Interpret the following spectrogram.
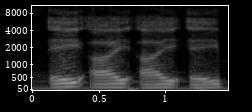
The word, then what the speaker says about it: AIIA: Welcome back to the Artificial Intelligence Institute Africa, AIIA, pronounced Aiia, Ubuntu Guild's videos on AI.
